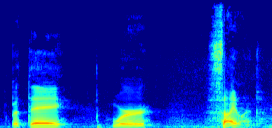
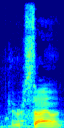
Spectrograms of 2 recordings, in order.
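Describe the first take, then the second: First: Each word set apart with a pause, "But they" then "were" then "silent."; slow and deliberate. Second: Said in the usual way. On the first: Shown as a demonstration. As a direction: drag it out slowly, word by word, a beat of silence between them. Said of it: "slow word-by-word emphasis". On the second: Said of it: "repeat in normal flow".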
